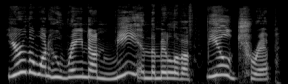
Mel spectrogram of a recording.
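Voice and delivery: high, indignant accusation; crying out. A narrator's reading. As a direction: fling the blame back. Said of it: "Nori cried".

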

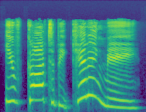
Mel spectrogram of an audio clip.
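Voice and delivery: high, loud, exasperated grumble; grumbling. A narrator's reading. Carly is back in the water, loud high grumble. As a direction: grumble it loudly, pitched right up. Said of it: "Carly grumbles".

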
